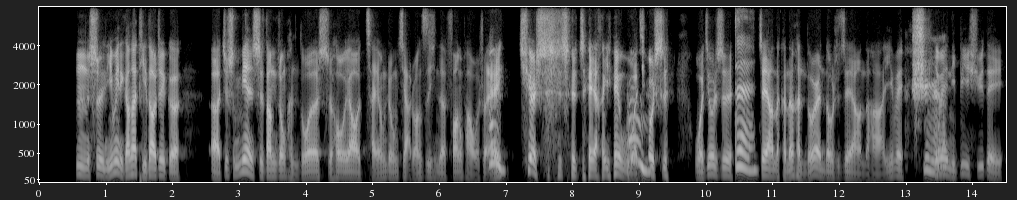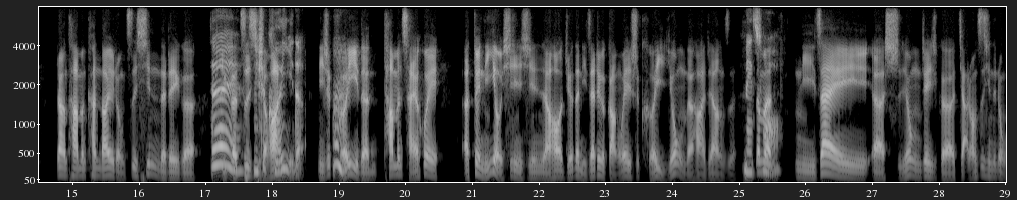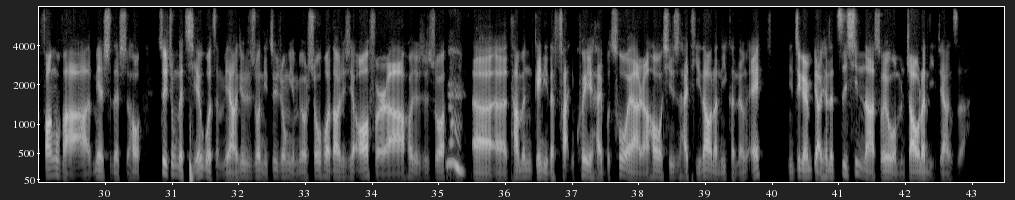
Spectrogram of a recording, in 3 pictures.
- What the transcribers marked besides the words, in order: laughing while speaking: "确实是这样，因为我就是"; other background noise
- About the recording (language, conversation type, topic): Chinese, podcast, 你有没有用过“假装自信”的方法？效果如何？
